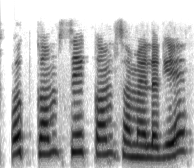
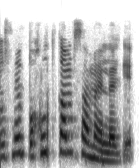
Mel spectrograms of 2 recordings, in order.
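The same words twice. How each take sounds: First: Slower, leaning on "कम से कम"; stress on कम से कम. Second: Said in the usual way. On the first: Shown as a demonstration. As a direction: stretch out "कम से कम" and give it weight.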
